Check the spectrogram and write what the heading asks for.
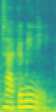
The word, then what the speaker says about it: Takamine: a Japanese guitar, and they pronounce it takamine. Okay. But I tell people, look, they're well-traveled guitars. It says "Take Mine" right on the top there.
